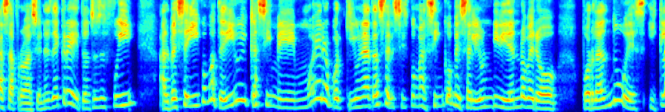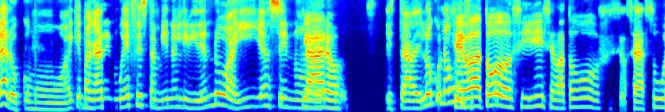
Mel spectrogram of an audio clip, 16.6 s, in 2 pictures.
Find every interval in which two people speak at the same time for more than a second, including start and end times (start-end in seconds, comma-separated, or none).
none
